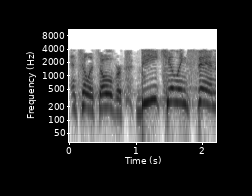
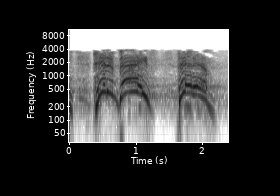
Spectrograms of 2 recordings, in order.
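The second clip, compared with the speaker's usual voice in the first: acted very high, very slow, drawn-out shout; 10 semitones higher than usual. Retelling holding a bully while urging Dave to hit him, retelling a yell. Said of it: "I was yelling".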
